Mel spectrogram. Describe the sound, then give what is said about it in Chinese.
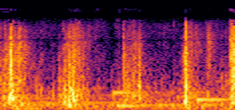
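Footsteps on stones along the Mianyue Line at Alishan, recorded on a trip: about four uneven, gritty crunching steps with short scuffs between them, moderately loud, with a faint steady tone lingering in the background. No one speaks. “只能说大自然真的很有魔力耶，呃，无论是踩在石头上的声音，”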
